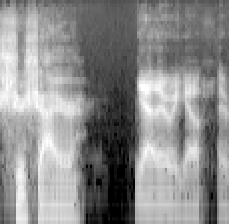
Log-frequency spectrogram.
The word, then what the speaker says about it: Cheshire: not how you pronounce Cheshire cat either. Oh, really? I think it's soft CH, so it's Cheshire.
